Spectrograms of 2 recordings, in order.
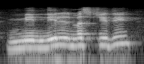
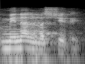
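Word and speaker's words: مِنَ الْمَسْجِدِ: Because if you said minil masjidi, it's just too weird for the Arabs to pronounce on their tongue, so they made it into minal masjidi.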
